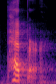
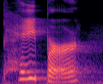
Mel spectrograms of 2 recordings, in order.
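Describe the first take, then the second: First: The first vowel is a short E sound. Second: The first vowel is a long A sound. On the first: The speaker calls it wrong. "where that vowel is getting shortened" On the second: The speaker calls it right. "paper with a long A"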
